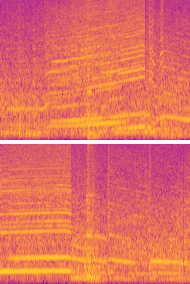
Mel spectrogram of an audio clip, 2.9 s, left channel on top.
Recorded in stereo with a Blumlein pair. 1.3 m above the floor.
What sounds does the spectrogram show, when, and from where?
1.1 s a microwave: 5° right, 3 m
